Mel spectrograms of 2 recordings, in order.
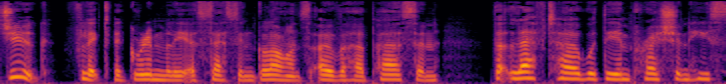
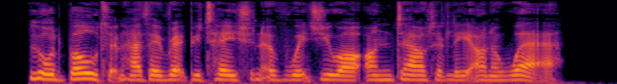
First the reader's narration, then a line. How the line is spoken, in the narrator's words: he said then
